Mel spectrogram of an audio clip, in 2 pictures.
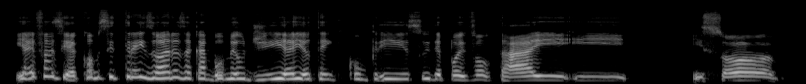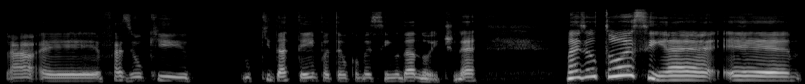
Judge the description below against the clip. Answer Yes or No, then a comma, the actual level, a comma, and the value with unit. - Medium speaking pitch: No, high, 245 Hz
